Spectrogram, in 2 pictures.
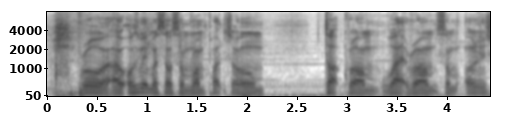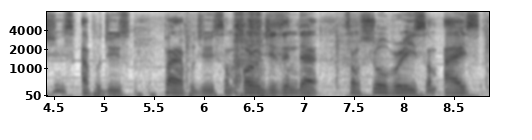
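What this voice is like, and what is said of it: Hoarse, cracking voice. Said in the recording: “Voice is a bit gone. Feeling a bit hoarse. ... You heard that crack?”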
